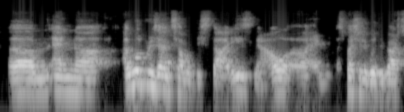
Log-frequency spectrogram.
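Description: Against a quiet background, a man with a dark, mellow tone speaks at a moderate pace with lively intonation. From central Italy. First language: Italian. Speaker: research scientist; presenter. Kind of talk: scientific presentation. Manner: halting, many fillers. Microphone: webcam.

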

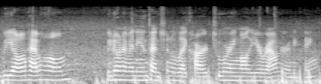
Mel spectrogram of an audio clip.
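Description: A woman speaks at medium pitch and a very fast pace in a flat monotone, with long, frequent pauses, a dry sound with no echo, and noticeable background noise. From Wisconsin. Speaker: touring musician and vlogger. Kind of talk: casual video diary. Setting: outdoors by water. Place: waterside. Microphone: phone near.

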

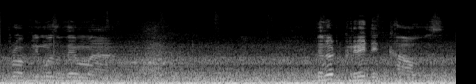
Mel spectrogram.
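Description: The sound is dry with no echo, though loud background noise fills the recording. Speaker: travel vlogger driving. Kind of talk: casual vlog commentary. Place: car. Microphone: camera far.

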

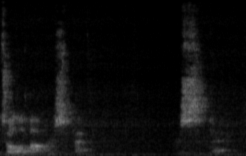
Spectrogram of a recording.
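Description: With an American accent, a man speaks over noticeable background noise. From New England, US. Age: 50s. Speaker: university professor. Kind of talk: lecture. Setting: workshop room with live audience. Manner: animated. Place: meeting room. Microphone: camera far.

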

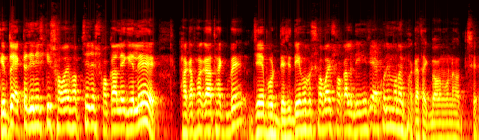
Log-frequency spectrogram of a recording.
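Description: A man talks with lively intonation, vocal fry running through his voice. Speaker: vlogger. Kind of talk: casual vlog narration.

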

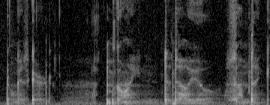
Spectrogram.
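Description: Whispering and soft-spoken, a man comes through light background noise in a dry sound with no echo. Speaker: ASMR creator. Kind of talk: whispered ASMR roleplay. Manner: soft close-mic ASMR whisper. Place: home room. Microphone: lapel.

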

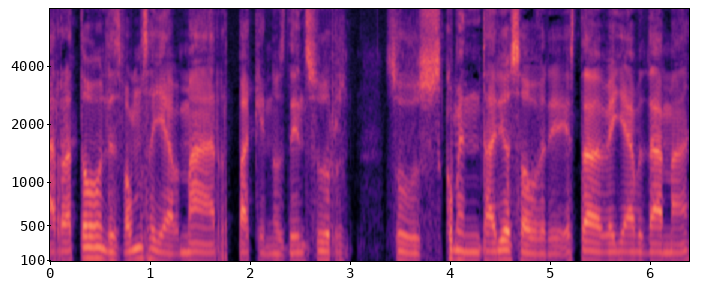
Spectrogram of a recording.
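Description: Against a quiet background, a man speaks very slowly in a dark, mellow, flat monotone, with a dry, close sound and no echo. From Coahuila, Mexico.

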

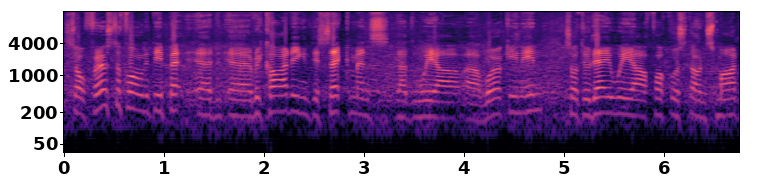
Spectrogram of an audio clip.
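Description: A man speaks at a high pitch with fairly even intonation. Background noise is clearly heard.

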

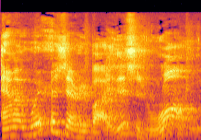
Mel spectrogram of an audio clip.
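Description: A man at a fairly quick pace and fairly high pitch, big pitch swings, audible room echo and faint music in the background

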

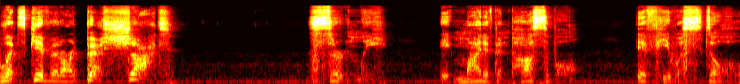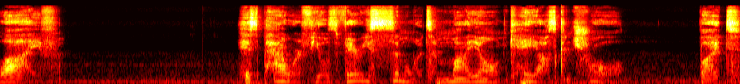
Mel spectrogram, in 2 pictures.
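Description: At a fairly slow pace, a put-on character voice with low-to-middle pitch speaks with long, frequent pauses over clear background noise. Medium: voice reel. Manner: cold, serious, commanding.

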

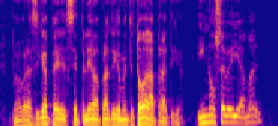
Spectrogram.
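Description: In a quiet background, a man with a dark, mellow tone and fairly low pitch speaks at a fairly quick pace, his pitch swinging very widely. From Dominican Republic. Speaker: retired basketball player; guest. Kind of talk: interview. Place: studio. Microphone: studio mic.

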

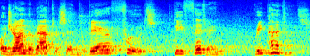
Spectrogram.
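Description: Audible room echo surrounds a man speaking slowly at a high pitch, with a fairly bright tone and lively intonation.

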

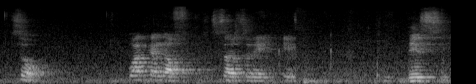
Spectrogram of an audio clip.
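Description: A man with a Portuguese accent speaks in a high voice, with audible room echo and noticeable background noise. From Portugal, Porto. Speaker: software developer. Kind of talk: conference talk. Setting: stage with audience. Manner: halting. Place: hall.

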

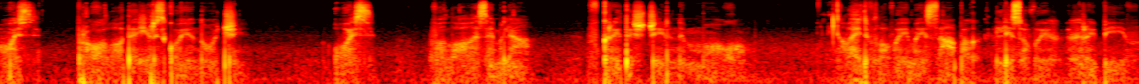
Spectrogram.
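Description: Amid noticeable background noise, a woman whispers in a calm tone at a very slow pace, with long, frequent pauses and big swings in loudness. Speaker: ASMR sleep story narrator. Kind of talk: guided sleep story. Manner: slow, calm.

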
